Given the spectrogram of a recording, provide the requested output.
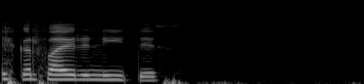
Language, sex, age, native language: Icelandic, male, 9, Icelandic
